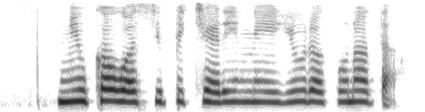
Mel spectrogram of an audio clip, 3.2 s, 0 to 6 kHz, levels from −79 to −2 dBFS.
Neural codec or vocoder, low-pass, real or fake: codec, 16 kHz, 1.1 kbps, Voila-Tokenizer; 5.4 kHz; fake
